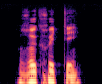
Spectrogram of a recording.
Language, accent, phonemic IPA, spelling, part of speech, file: French, France, /ʁə.kʁy.te/, recruter, verb, Fr-recruter.ogg
- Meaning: to recruit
